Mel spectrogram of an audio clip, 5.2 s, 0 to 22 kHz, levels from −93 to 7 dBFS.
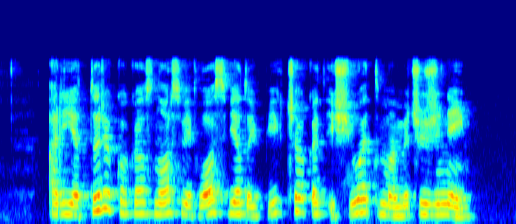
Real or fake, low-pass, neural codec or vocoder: real; 7.2 kHz; none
